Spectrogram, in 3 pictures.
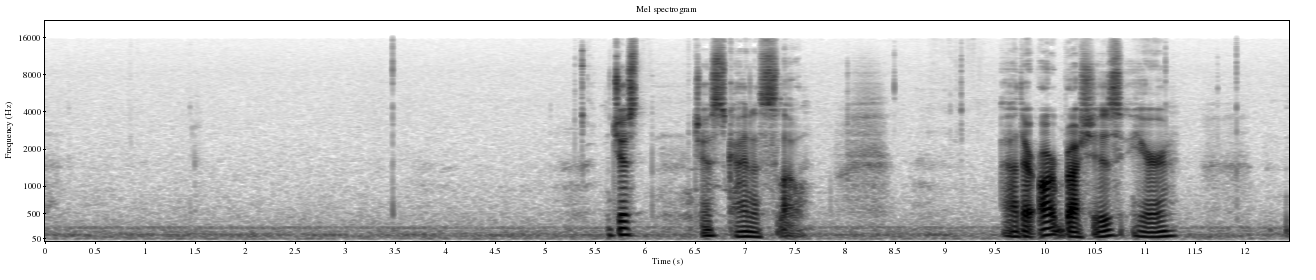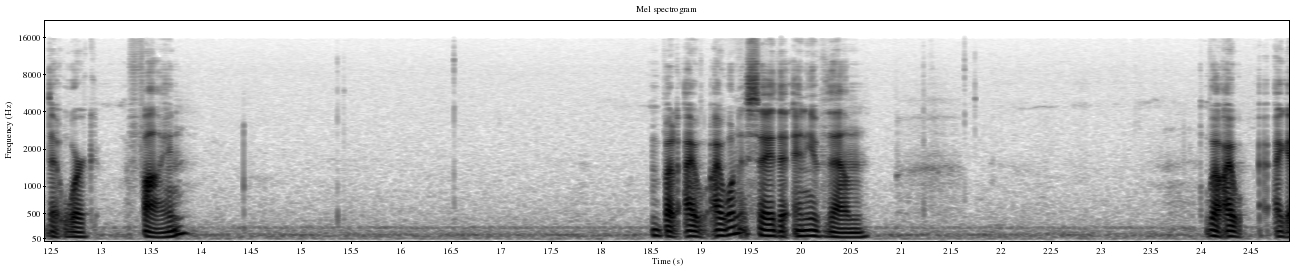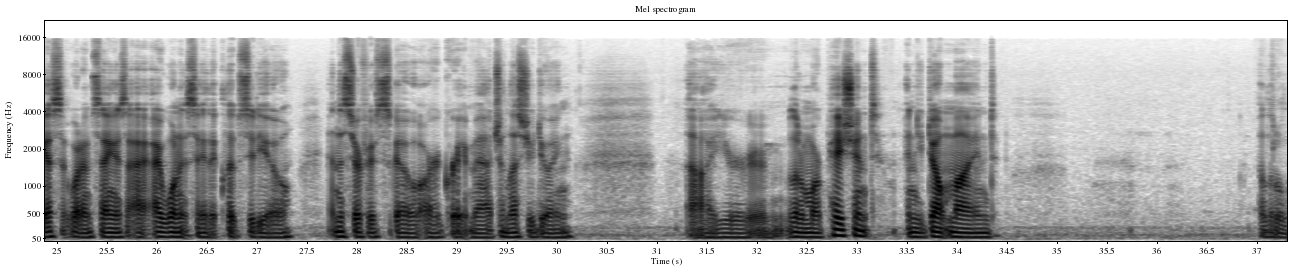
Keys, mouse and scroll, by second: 0.9 ctrl+alt+click, 9.0 F4, 14.5 F4, 16.2 F4, 25.2 ctrl+z, 25.8 ctrl+z, 26.2 ctrl+z, 26.4 ctrl+z, 26.6 ctrl+z, 26.9 ctrl+z, 27.6 ctrl+z, 28.1 ctrl+z, 28.5 ctrl+z, 29.0 ctrl+z, 34.9 ctrl+alt+click, 36.6 F4.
